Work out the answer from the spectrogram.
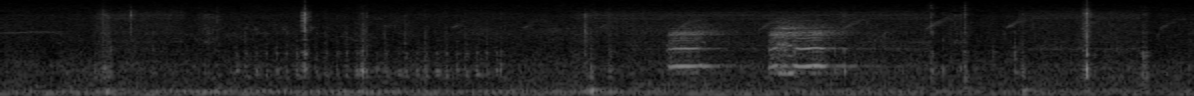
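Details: Green pheasant call, a field-guide recording: two loud, harsh, hoarse bursts about half a second apart, each a rasping honk with strong overtones, over a quiet rural background with faint clicks and ticks.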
